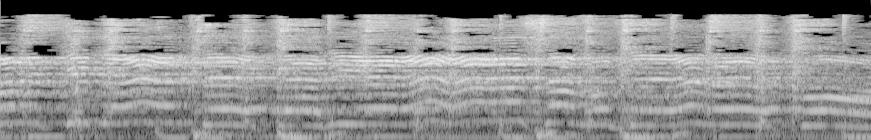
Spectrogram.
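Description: Punjabi sad song: a female singer's wavering, ornamented melody over a steady percussion beat.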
